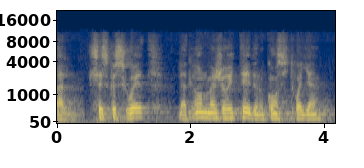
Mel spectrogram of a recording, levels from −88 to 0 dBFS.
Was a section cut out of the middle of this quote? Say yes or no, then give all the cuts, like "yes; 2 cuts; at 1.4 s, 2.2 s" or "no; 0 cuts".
yes; 1 cut; at 2.0 s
